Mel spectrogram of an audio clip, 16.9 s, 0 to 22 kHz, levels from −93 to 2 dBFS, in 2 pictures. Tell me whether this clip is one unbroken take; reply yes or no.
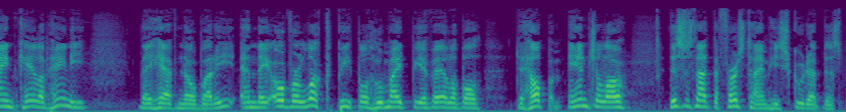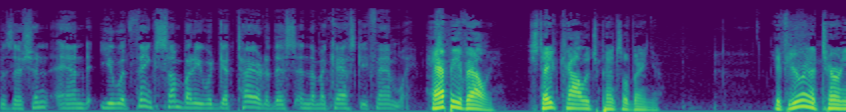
yes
